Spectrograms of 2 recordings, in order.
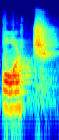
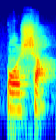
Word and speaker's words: Porsche: on the road it's not supposed to be porch or porsche it's supposed to be porsche the next one that i have for you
